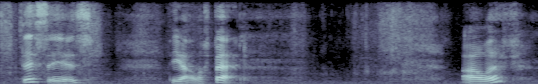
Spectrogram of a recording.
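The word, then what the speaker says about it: אָלֶף: Aleph is silent, without a vowel. We'll talk about vowels a different time because that is interesting. So Aleph is silent without a vowel.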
